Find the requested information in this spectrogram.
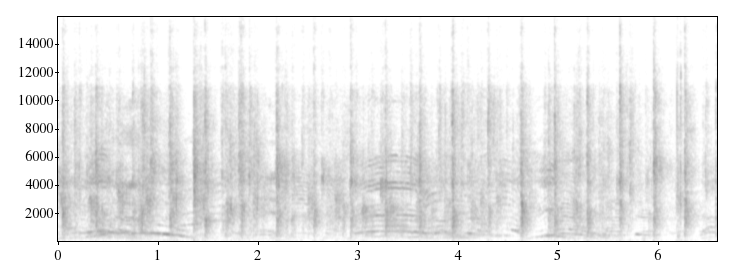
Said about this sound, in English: Come on and clap and accept your responsibility. Come on and clap and accept your responsibility.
